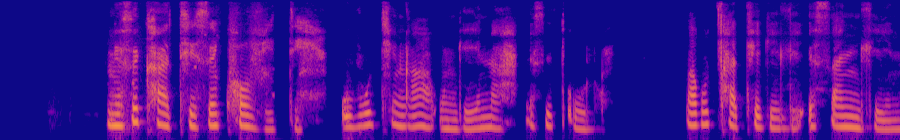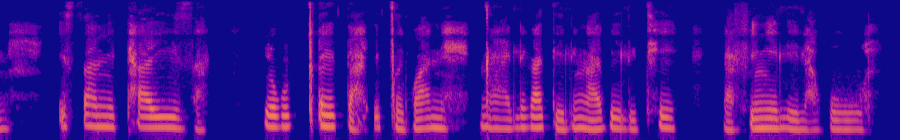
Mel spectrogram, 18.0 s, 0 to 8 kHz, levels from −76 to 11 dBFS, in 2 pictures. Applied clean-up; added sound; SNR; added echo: none; none; none; none.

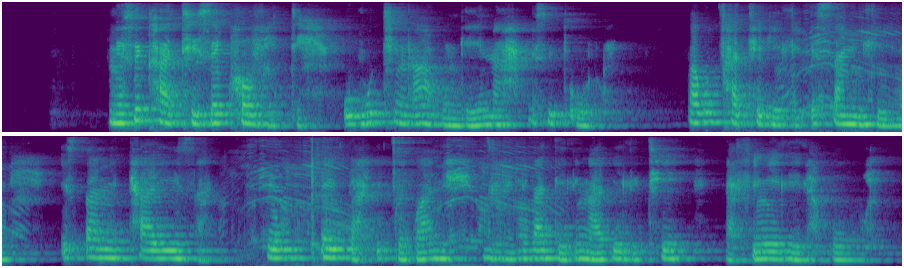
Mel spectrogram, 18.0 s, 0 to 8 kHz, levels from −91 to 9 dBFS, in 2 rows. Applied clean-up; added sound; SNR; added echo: neural separator model SepFormer DNS4.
